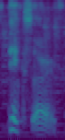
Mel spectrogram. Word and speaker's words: PicsArt: So one of the big ones that helps me out a lot is PixArt, and it's spelled PICSART, and that basically helps me overlay other pictures on top of pictures.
